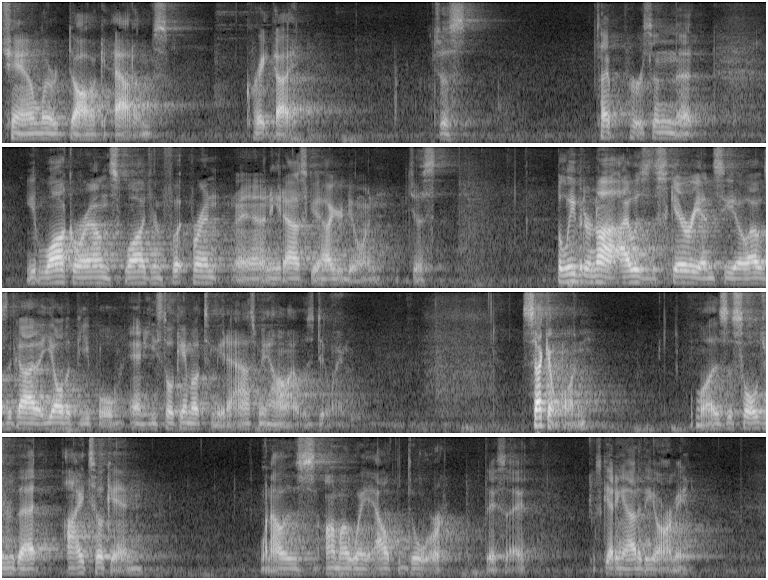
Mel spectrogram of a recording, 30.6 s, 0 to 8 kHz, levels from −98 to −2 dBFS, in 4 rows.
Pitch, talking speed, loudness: 120 Hz, 160 wpm, -23 LUFS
